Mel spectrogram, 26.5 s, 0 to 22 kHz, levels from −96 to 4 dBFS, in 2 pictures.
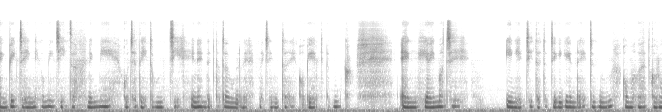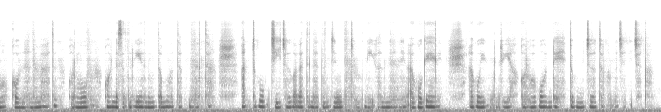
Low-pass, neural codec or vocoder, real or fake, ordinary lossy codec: none; autoencoder, 22.05 kHz, a latent of 192 numbers a frame, VITS, trained on many speakers; fake; none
